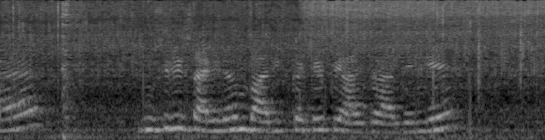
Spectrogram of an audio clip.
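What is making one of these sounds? Chopped onions drop into a sizzling pan.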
